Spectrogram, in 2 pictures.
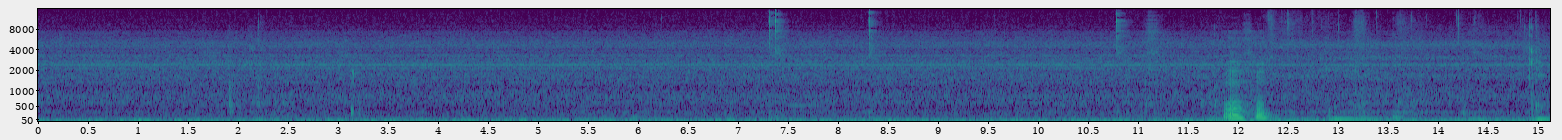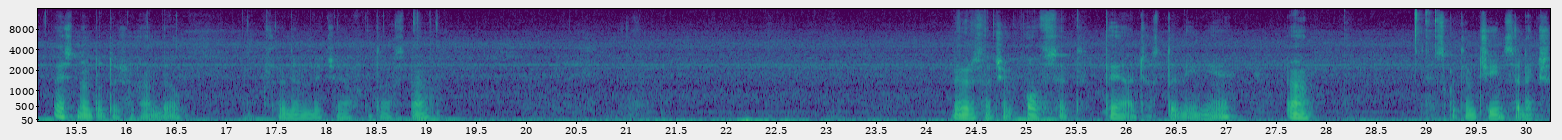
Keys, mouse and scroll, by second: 2.5 scroll up 1, 7.6 click, 11.6 scroll down 1, 14.7 ctrl+scroll down 1, 15.2 ctrl+z, 20.6 scroll up 1, 25.2 o, 29.3 click.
